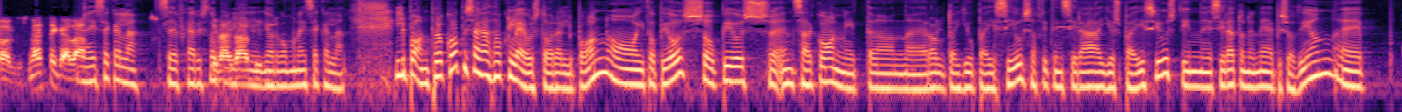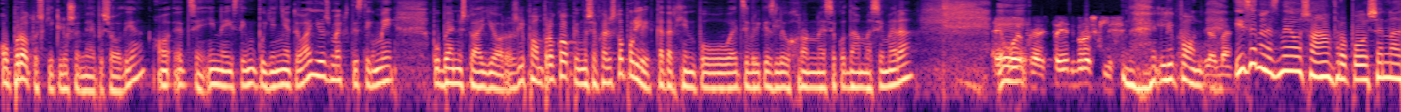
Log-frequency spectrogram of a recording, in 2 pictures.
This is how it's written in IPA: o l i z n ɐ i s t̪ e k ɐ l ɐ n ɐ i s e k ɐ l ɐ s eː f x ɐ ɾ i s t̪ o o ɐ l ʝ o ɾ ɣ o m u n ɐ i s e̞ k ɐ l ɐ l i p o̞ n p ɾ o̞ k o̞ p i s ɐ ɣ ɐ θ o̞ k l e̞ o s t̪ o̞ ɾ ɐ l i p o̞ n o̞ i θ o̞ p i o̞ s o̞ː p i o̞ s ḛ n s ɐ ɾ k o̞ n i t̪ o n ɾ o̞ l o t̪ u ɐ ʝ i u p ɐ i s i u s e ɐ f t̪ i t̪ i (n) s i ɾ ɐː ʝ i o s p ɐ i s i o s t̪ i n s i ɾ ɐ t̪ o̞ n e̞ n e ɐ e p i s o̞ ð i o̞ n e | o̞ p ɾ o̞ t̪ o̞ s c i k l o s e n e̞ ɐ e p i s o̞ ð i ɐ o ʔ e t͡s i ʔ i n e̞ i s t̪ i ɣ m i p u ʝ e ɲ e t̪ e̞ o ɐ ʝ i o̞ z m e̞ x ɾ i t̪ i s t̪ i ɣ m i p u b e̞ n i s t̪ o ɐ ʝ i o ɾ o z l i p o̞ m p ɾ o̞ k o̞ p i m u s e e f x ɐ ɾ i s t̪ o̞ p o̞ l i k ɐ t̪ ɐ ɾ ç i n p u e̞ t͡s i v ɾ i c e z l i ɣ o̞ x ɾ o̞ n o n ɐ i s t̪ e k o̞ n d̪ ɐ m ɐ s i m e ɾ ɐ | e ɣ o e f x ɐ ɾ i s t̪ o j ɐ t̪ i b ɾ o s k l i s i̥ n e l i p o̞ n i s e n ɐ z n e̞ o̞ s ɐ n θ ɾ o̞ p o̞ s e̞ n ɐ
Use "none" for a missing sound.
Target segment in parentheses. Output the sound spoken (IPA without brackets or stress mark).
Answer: n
